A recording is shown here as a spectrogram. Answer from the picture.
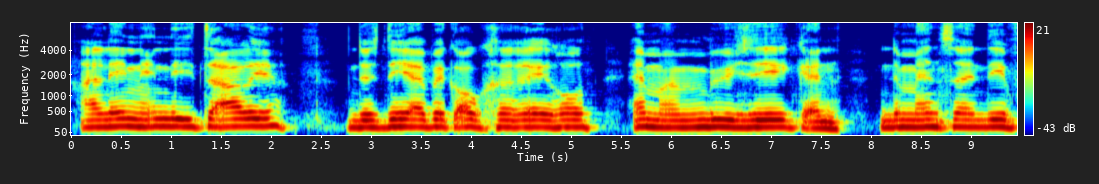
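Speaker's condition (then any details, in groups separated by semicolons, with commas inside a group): ALS; about five years since onset, earlier trials via TriCALS, then self-sought medication for a year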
